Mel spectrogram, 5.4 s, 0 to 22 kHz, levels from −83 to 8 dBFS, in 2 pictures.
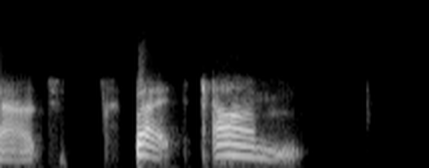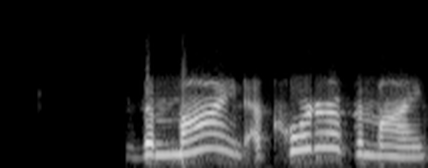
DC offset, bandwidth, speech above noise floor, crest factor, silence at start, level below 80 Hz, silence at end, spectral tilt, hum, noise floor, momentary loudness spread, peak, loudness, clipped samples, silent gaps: under 0.1%; 5.8 kHz; over 72 dB; 18 dB; 0 s; -64 dBFS; 0 s; -7 dB/octave; none; under -90 dBFS; 12 LU; -2 dBFS; -17 LUFS; under 0.1%; 2.21-2.26 s, 2.39-2.88 s, 2.99-3.45 s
